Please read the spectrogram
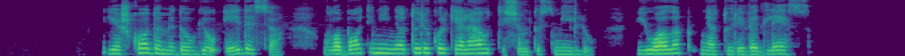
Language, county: Lithuanian, Utena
